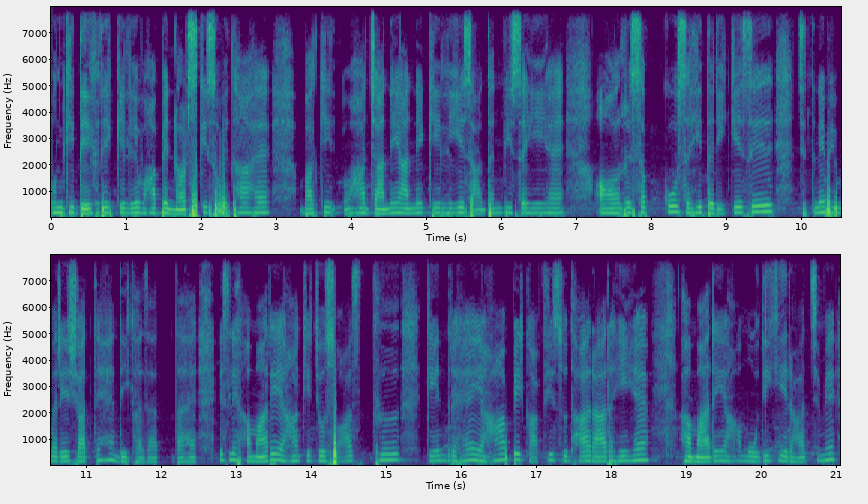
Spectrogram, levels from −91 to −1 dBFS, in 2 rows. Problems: none marked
